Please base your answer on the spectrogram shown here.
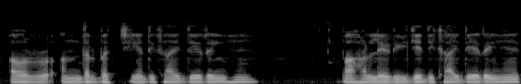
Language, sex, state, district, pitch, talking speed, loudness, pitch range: Hindi, male, Uttar Pradesh, Varanasi, 100 Hz, 150 wpm, -28 LUFS, 95-105 Hz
